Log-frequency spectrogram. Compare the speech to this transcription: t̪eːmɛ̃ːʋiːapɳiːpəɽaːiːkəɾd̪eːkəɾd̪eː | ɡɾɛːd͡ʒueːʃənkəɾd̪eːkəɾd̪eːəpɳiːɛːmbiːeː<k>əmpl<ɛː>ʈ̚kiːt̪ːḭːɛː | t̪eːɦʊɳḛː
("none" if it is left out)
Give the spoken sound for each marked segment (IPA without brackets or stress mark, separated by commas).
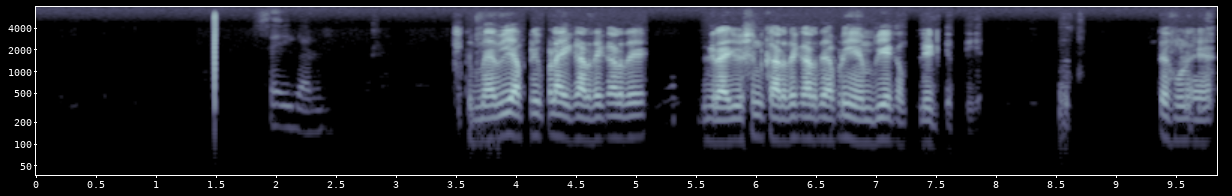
k, iː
